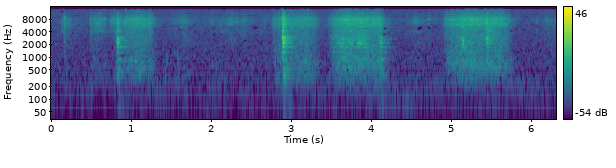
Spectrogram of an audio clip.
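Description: Spatula spreading thick cake batter in a round metal cake pan: a few soft scraping swishes a second or two apart, with a sharp tap against the pan about three seconds in.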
